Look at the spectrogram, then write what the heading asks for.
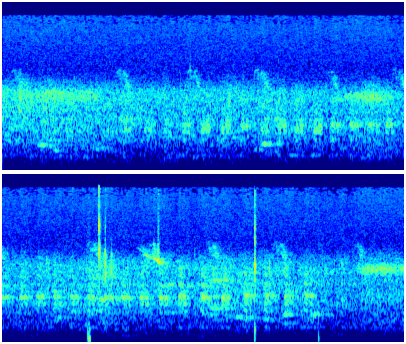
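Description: Faint distant birds calling: a run of short, quickly repeated notes with scattered higher chirps. Three sharp clicks come in the second half.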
